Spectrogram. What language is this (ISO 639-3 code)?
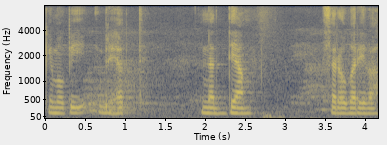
san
